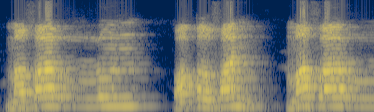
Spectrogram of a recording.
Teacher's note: را پر تشدید ہے اس وجہ سے را موٹی بھی پڑھی جائے گی اور تشدید بھی اس میں باقی رہے گی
